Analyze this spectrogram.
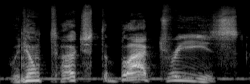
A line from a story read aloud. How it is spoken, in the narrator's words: the old man hissed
